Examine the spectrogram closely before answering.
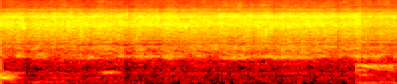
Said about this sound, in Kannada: ಟೊಮೆಟೊ ಸಾಫ್ಟ್ ಆಗೋವರೆಗೂ ಚೆನ್ನಾಗಿ ಫ್ರೈ ಆಗಲಿ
